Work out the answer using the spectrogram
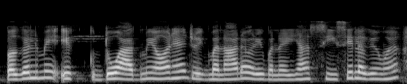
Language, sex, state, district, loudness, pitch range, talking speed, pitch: Hindi, female, Uttar Pradesh, Lucknow, -16 LUFS, 240-275 Hz, 265 wpm, 260 Hz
